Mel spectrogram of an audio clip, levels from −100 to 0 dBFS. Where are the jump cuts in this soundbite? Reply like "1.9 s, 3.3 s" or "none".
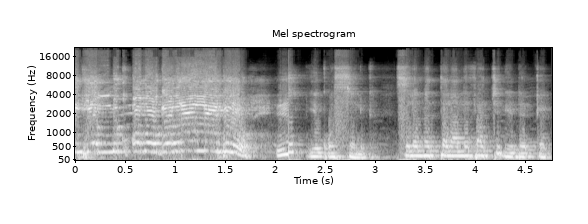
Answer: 2.1 s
